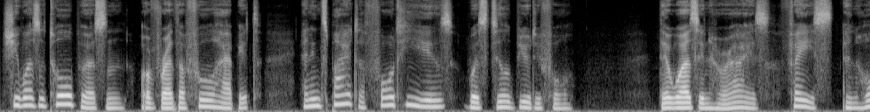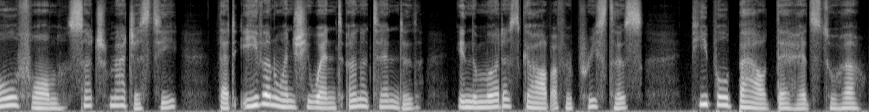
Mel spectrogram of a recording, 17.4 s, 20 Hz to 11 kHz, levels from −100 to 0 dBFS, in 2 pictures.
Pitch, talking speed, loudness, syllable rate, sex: 170 Hz, 165 wpm, -21 LUFS, 4.6 syllables/s, female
